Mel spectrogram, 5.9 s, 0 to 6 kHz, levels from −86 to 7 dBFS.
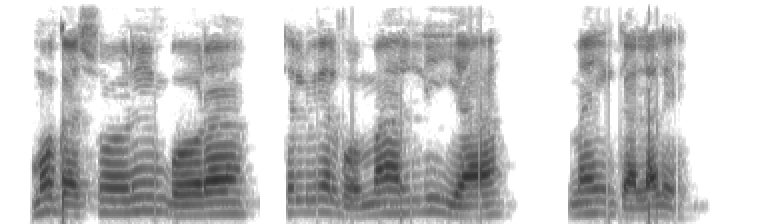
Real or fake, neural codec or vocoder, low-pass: real; none; 5.4 kHz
